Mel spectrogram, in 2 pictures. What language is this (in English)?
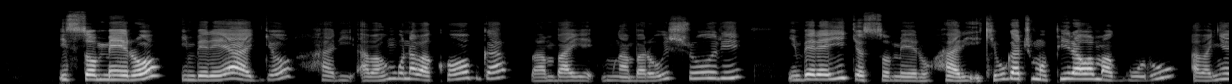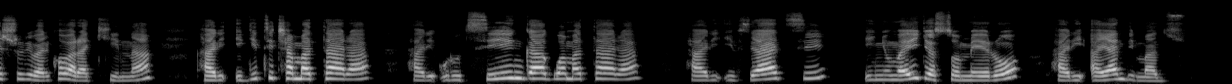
Rundi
